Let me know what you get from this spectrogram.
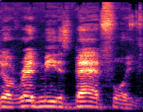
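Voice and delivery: ordinary delivery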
